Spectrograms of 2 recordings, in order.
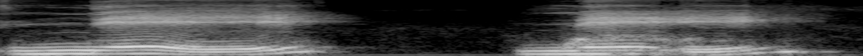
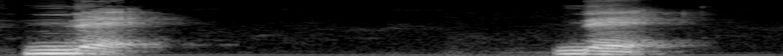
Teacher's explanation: But nowadays, the pronunciations are actually converging, and they're both pronounced more like the shorter vowel quality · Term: sound change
